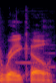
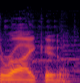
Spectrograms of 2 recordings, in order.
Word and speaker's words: Raichu: I There's no way it's There's no way it's Reiko. There's no way. It's Rau. Everybody knows it's Raichu.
